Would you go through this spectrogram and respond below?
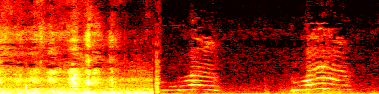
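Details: Cat meowing twice indoors, each a short rising-then-falling mew about a second apart, after a burst of loud noise; otherwise quiet room.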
